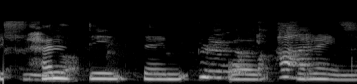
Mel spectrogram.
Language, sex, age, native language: Icelandic, male, 10, Icelandic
